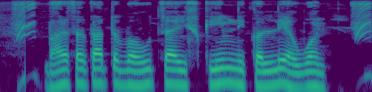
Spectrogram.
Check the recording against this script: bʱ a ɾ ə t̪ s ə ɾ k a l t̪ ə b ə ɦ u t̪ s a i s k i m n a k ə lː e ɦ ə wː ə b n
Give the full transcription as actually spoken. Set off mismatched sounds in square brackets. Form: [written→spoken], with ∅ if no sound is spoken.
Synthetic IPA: bʱ a ɾ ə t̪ s ə ɾ k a [l→ɾ] t̪ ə b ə ɦ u t̪ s a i s k i m n [a→i] k ə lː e ɦ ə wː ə [b→∅] n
